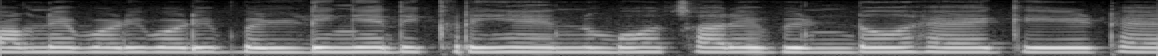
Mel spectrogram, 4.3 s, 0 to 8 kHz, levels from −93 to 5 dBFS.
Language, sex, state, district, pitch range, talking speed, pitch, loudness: Hindi, female, Punjab, Pathankot, 230-235 Hz, 165 wpm, 235 Hz, -14 LUFS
